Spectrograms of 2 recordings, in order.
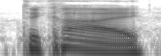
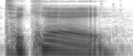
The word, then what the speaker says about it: Takei: Or William Shatner or it's George LeVar Takei, not Takai, like you've insisted on pronouncing it for 40 years. Takei, like in toupee.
